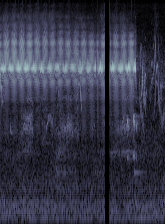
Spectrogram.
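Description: Savi's Warbler reeling: a high, dry, insect-like buzz held on one pitch for over two seconds, then a few thin chirps from another bird.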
